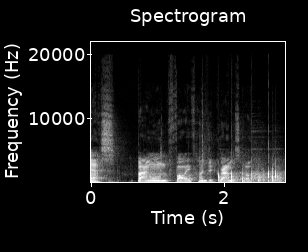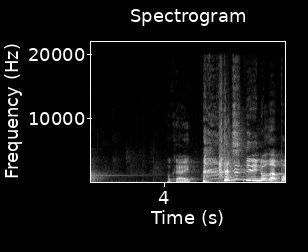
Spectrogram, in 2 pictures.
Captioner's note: bowl clattering; laughs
